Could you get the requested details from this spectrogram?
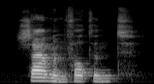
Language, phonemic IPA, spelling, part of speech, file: Dutch, /ˈsamə(n)ˌvɑtənt/, samenvattend, verb / adjective, Nl-samenvattend.ogg
- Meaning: present participle of samenvatten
